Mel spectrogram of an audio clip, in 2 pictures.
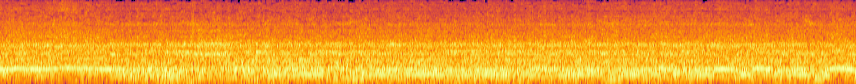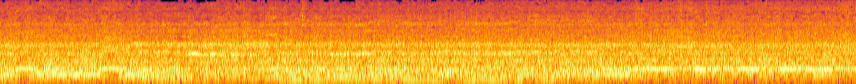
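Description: A race car engine roars loudly, rising and falling in pitch as the driver speeds up and slows down.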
